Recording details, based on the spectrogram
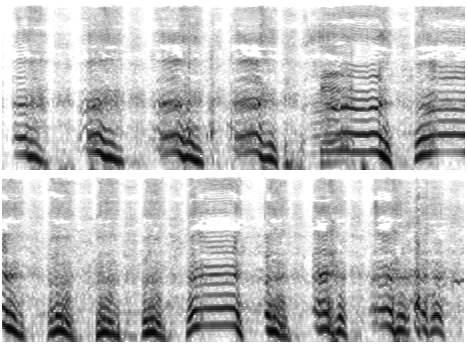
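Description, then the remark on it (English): A voice imitates a secret agent character's heavy, rhythmic panting from a movie's slow-motion scene, a steady series of loud, breathy gasps with rising and falling whimpering tones, repeated over several seconds without any words. “And the only thing you hear is his heartbeat and his aggressively, increasingly more and more sexual panting.”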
